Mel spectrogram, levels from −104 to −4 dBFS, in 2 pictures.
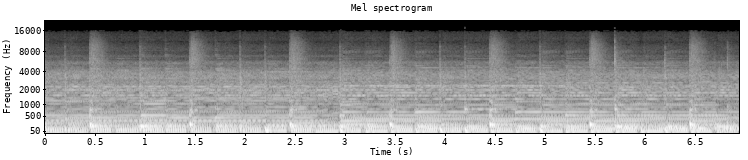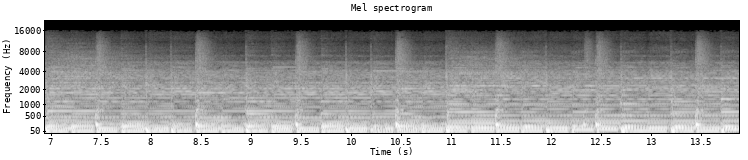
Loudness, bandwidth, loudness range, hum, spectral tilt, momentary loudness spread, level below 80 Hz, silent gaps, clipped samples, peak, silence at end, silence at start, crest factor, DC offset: -14 LUFS; 12 kHz; 1 LU; none; -7 dB/octave; 2 LU; -18 dBFS; none; under 0.1%; 0 dBFS; 0 s; 0 s; 12 dB; under 0.1%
